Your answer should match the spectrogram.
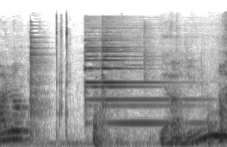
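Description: A subscribe-button animation sound effect: a short mouse click, then a bright notification-bell chime about a second in that rings and fades out within a second.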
